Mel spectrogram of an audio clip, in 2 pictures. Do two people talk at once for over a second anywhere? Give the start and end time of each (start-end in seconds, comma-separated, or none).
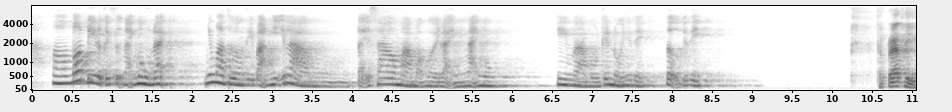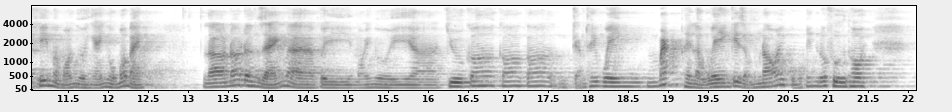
none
